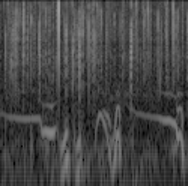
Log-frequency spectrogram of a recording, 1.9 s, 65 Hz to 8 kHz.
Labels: {"label": "biophony, cascading saw", "recorder": "SoundTrap 600 or HydroMoth"}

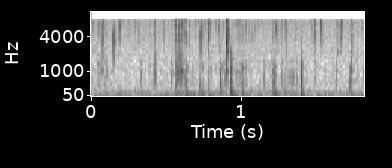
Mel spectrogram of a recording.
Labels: {"label": "biophony, knock croak", "recorder": "SoundTrap 300"}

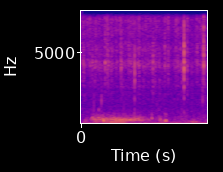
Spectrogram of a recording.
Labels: {"label": "biophony, growl", "recorder": "SoundTrap 600 or HydroMoth"}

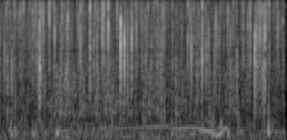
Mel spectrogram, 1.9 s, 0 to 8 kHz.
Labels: {"label": "biophony, cascading saw", "recorder": "SoundTrap 600 or HydroMoth"}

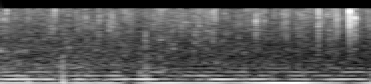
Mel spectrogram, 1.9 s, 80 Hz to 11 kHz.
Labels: {"label": "biophony, midshipman", "recorder": "SoundTrap 500"}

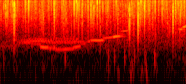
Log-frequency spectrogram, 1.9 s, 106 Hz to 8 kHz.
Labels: {"label": "biophony", "recorder": "SoundTrap 300"}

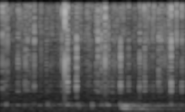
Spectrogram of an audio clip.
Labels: {"label": "anthrophony, bomb", "recorder": "HydroMoth"}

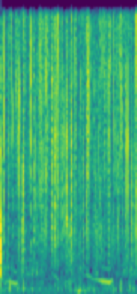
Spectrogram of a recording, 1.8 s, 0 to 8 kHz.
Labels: {"label": "biophony, cascading saw", "recorder": "SoundTrap 600 or HydroMoth"}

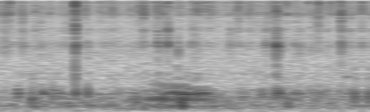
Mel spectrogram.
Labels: {"label": "biophony", "recorder": "HydroMoth"}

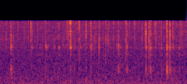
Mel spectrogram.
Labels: {"label": "ambient", "recorder": "HydroMoth"}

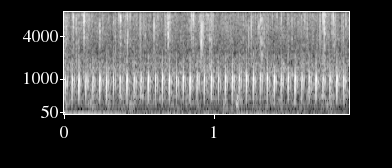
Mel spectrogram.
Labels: {"label": "biophony, rattle", "recorder": "SoundTrap 500"}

